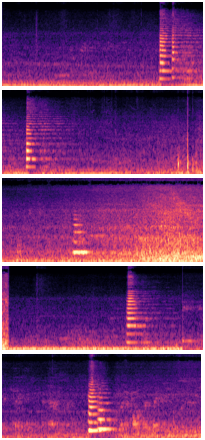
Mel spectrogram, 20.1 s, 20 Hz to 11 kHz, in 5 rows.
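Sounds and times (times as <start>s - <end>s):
train horn blasts: 3.1s - 5.7s, 9.4s - 10.2s, 14.5s - 16.0s, 17.8s - 18.6s
train rushing: 5.2s - 20.0s.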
